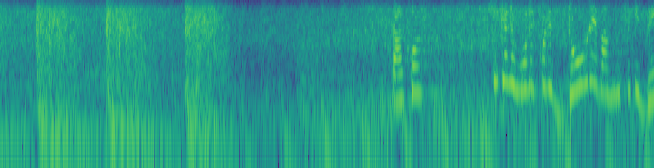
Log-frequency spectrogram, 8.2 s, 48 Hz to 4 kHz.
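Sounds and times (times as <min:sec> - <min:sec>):
revolver shots fired in an audio drama: 0:00.0 - 0:03.1
speech: 0:05.0 - 0:05.4, 0:06.2 - 0:08.1.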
